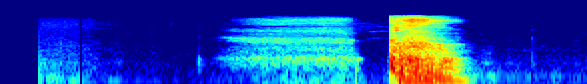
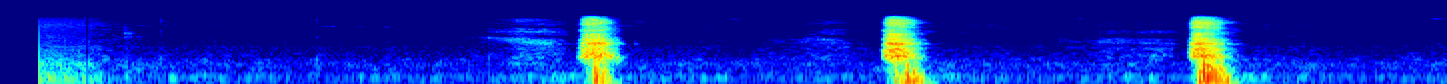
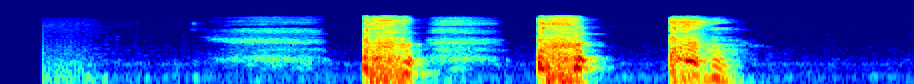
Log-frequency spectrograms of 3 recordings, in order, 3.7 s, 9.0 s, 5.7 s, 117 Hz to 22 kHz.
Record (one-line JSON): {"cough_length": "3.7 s", "cough_amplitude": 27521, "cough_signal_mean_std_ratio": 0.26, "exhalation_length": "9.0 s", "exhalation_amplitude": 16669, "exhalation_signal_mean_std_ratio": 0.21, "three_cough_length": "5.7 s", "three_cough_amplitude": 29223, "three_cough_signal_mean_std_ratio": 0.32, "survey_phase": "beta (2021-08-13 to 2022-03-07)", "age": "45-64", "gender": "Female", "wearing_mask": "No", "symptom_cough_any": true, "symptom_runny_or_blocked_nose": true, "symptom_shortness_of_breath": true, "symptom_fatigue": true, "symptom_headache": true, "symptom_change_to_sense_of_smell_or_taste": true, "symptom_loss_of_taste": true, "symptom_onset": "3 days", "smoker_status": "Ex-smoker", "respiratory_condition_asthma": false, "respiratory_condition_other": false, "recruitment_source": "Test and Trace", "submission_delay": "2 days", "covid_test_result": "Positive", "covid_test_method": "RT-qPCR", "covid_ct_value": 24.9, "covid_ct_gene": "ORF1ab gene", "covid_ct_mean": 25.4, "covid_viral_load": "4700 copies/ml", "covid_viral_load_category": "Minimal viral load (< 10K copies/ml)"}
